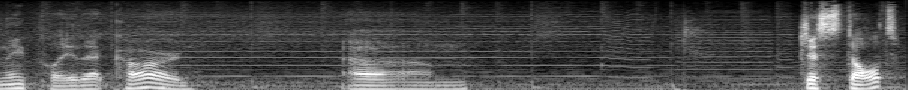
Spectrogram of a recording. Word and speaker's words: Gestalt: Um, Gestalt mode, I'm assuming that's that's that's how that's pronounced, right? Close enough. Gestalt. Yeah, Gestalt. Gestalt mode.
